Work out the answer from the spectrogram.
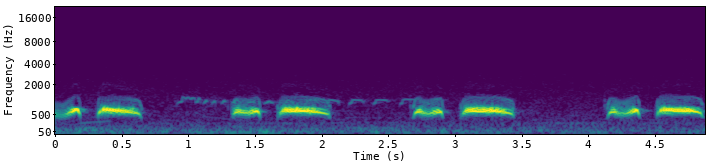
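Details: Decoy spotted dove cooing in the 'kèm dày' style: three closely spaced phrases of a quick doubled note and a longer hollow coo, with faint soft notes between them.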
